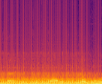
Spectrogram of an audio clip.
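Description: Mitsubishi Lancer Evo's turbocharged four-cylinder rally engine running steadily inside the cabin at the stage start line, waiting for the launch, its note shifting near the end.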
